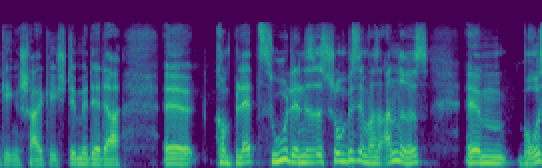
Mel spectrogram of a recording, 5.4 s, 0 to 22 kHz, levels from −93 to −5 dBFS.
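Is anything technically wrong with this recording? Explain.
No, nothing technically wrong here.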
